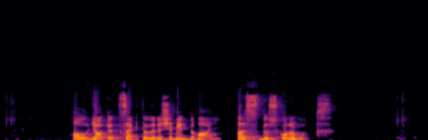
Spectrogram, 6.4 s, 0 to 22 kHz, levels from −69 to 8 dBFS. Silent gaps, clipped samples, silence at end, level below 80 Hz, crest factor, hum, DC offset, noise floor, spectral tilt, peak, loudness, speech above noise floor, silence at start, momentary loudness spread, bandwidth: none; under 0.1%; 1.45 s; -48 dBFS; 18 dB; none; under 0.1%; -73 dBFS; -5 dB/octave; 0 dBFS; -15 LUFS; 58 dB; 1.1 s; 13 LU; 9.2 kHz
